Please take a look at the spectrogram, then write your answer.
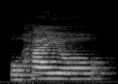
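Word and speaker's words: おはよう: with good morning good morning in japanese it's ohio whenever we greet in japan we bow let's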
